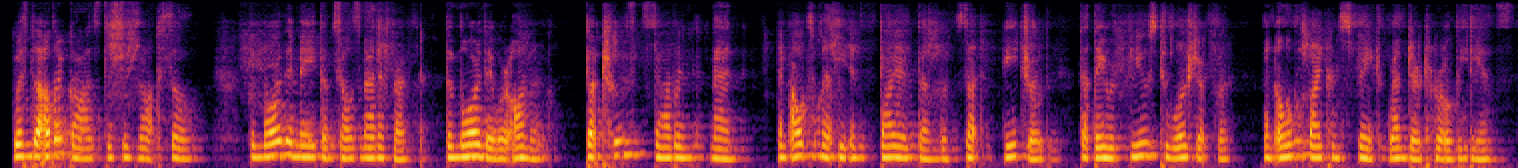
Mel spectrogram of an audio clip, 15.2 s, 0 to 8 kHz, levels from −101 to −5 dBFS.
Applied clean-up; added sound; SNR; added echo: neural mask model DeepFilterNet 3.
